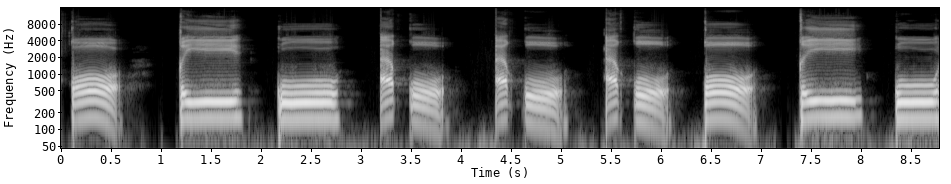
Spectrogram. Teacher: Nah, di mana huruf qaf dilafalkan kelihatan dia menempel ke langit-langit yang warna pink, ke langit-langit yang paling dalam, teman-teman sahabat-sahabat sekalian, alias langit-langit yang lunak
